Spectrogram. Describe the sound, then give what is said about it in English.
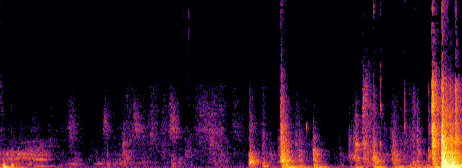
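A door shuts with a loud thud near the end, after some soft shuffling and a quieter knock, over a steady low hum. “close the door, please.”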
